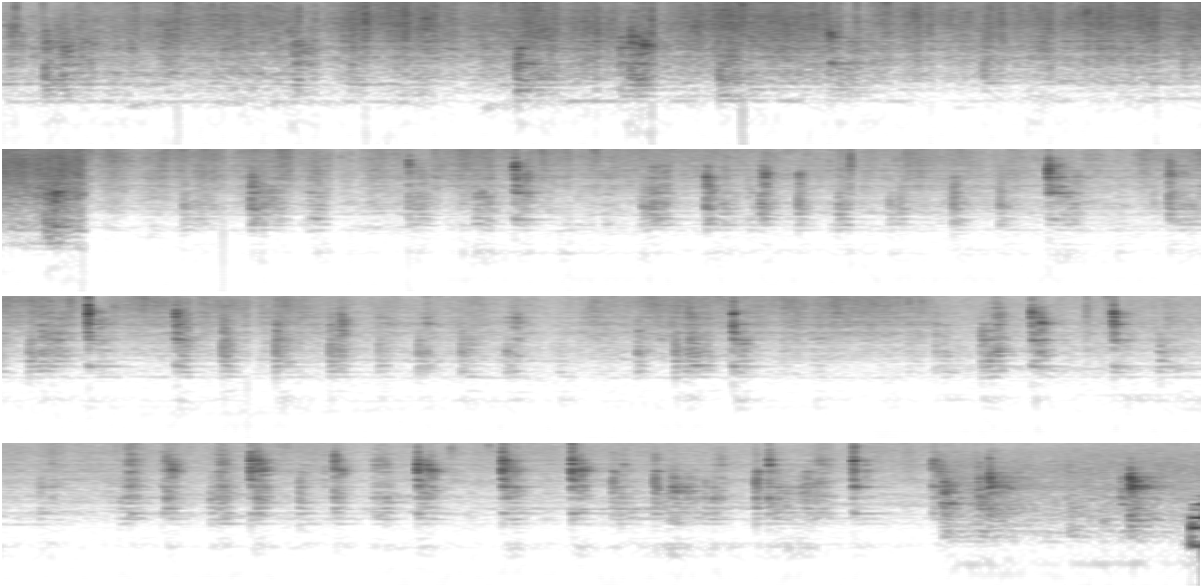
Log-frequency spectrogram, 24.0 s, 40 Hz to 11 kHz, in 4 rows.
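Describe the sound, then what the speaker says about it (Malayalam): Green chilies, onion and curry leaves hit hot oil with a loud sizzle, then keep frying in a pan under steady stirring and scraping strokes, close and continuous. "2 പച്ചമുളക് കീറിയത്, 1 ചെറിയ സവാള അരിഞ്ഞത്, കുറച്ച് കറിവേപ്പില ഇടാം. നമുക്കിതൊന്ന് വഴറ്റിയെടുക്കാം."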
